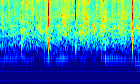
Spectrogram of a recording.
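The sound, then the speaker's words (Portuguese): An audience applauding the Lord in steady unison, five sharp, crisp claps evenly spaced about two per second, each standing out clearly above a low, constant background hum with no talking. “Dê uma forte salva de palmas para o Senhor.”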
